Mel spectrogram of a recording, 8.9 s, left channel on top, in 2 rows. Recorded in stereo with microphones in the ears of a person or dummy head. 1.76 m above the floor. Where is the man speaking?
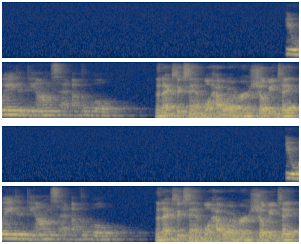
Centre (ahead or behind), 0.5 m.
